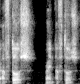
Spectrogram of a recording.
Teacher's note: the S sound is sort of in between my English S and my English SH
